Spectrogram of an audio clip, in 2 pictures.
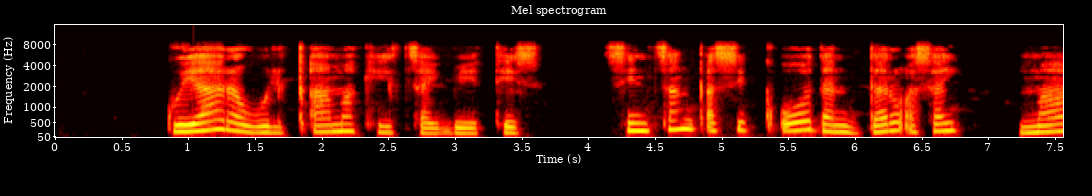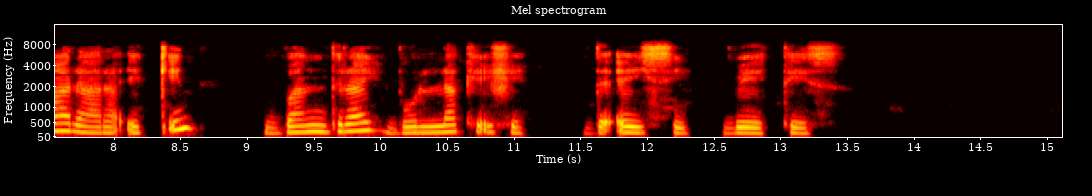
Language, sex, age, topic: Gamo, female, 36-49, government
